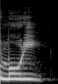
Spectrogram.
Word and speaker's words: Moody: Moody, the last name rhymes with duty.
